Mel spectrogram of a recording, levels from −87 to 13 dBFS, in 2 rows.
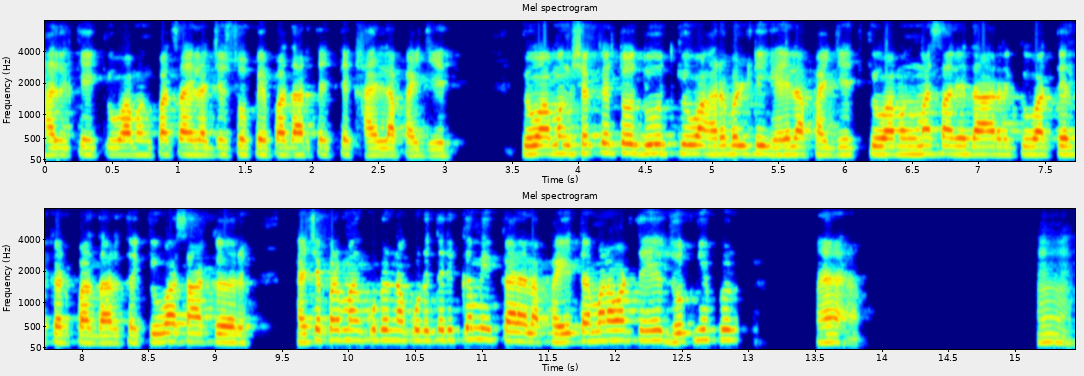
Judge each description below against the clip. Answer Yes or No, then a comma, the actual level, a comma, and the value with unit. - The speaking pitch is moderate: Yes, medium, 170 Hz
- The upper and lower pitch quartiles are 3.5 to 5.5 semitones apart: No, average, 3.0 semitones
